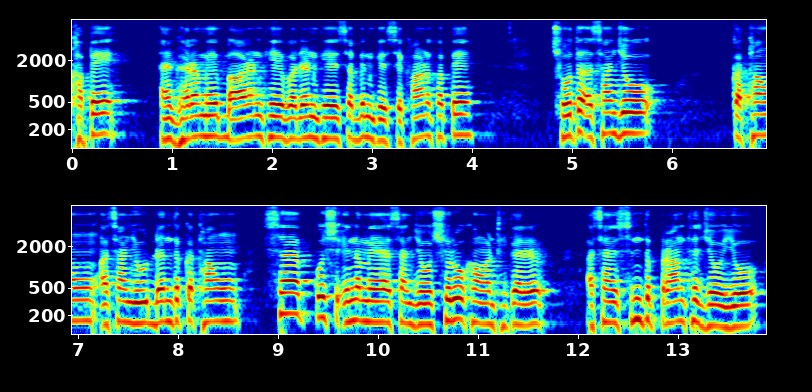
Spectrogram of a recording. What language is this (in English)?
Sindhi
